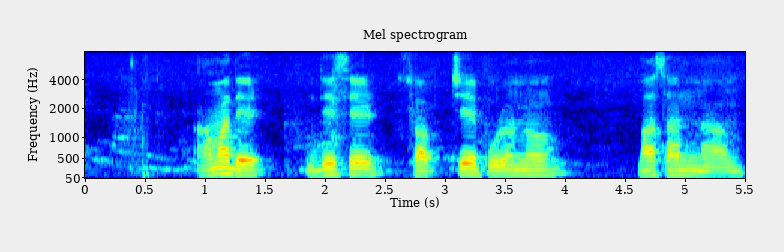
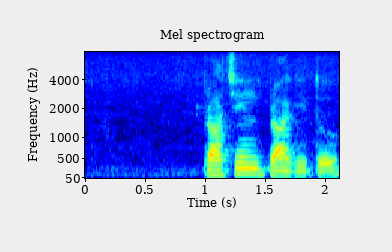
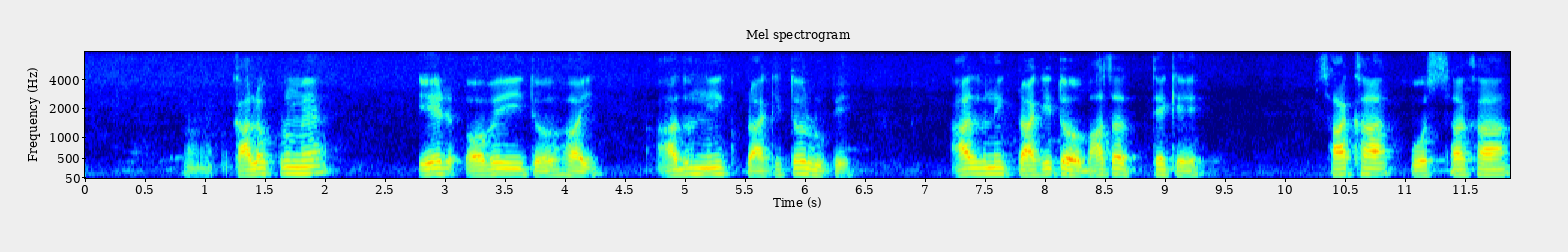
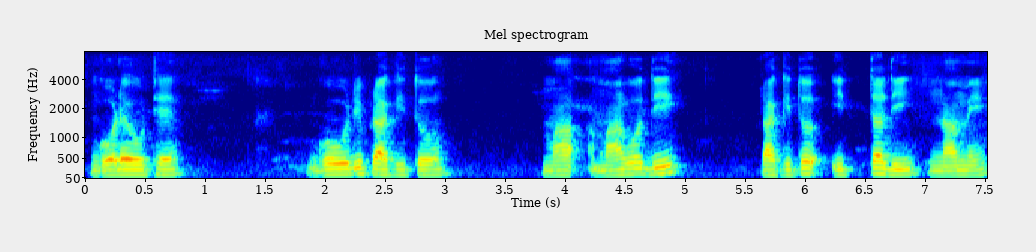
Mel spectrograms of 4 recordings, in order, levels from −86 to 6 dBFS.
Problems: constant background noise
